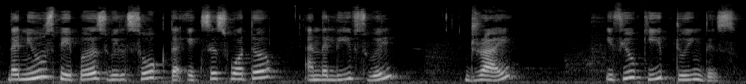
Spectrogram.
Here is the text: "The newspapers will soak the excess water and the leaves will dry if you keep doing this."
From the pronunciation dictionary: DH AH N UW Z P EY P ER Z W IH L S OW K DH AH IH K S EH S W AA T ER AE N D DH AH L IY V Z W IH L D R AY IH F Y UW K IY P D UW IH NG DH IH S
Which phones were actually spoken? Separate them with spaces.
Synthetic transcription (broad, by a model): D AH N UW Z P EY P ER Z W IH L S OW K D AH IH K S EH S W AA T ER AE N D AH L IY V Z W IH L D R AY IH F Y UW K IY P D UW IH NG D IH S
